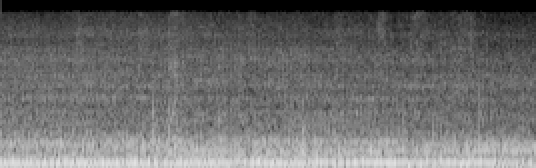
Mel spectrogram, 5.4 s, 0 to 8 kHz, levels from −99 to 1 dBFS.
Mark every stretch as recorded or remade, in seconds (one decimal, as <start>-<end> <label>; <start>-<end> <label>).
0.0-2.1 recorded; 2.1-2.6 remade; 2.6-3.1 recorded; 3.1-5.0 remade; 5.0-5.4 recorded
